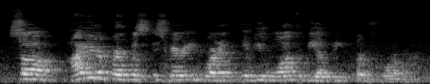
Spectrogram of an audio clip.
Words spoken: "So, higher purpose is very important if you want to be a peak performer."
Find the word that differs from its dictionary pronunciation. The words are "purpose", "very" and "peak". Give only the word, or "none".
peak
